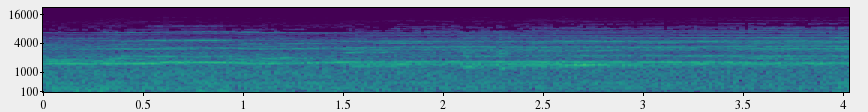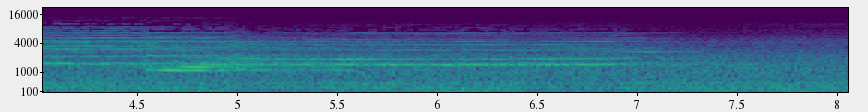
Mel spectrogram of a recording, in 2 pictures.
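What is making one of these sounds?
Train wheels squeal loudly against the rails.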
